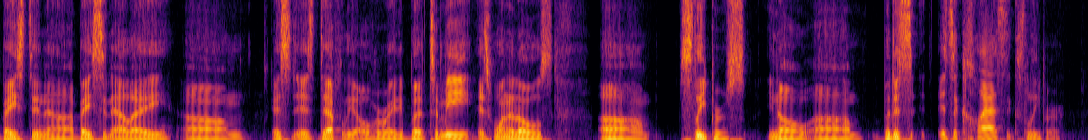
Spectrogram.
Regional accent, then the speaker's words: Oakland, California, United States; I grew up in the Bay Area. I grew up in Oakland, California

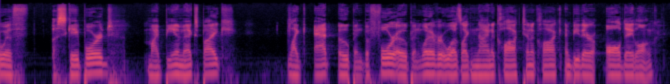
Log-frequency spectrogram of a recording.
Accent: Mooresville, North Carolina, United States; also born or lived in Pineville, North Carolina / Charlotte, North Carolina; I grew up in Mooresville

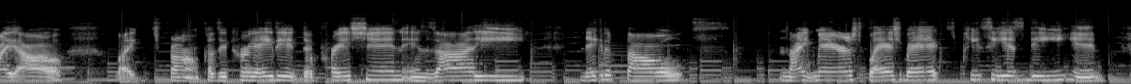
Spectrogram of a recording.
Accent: Grenada, Mississippi, United States; I'm from Grenada, Mississippi

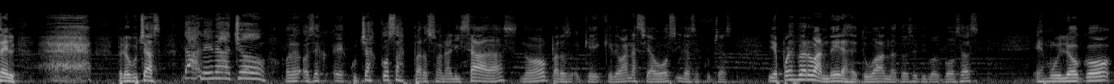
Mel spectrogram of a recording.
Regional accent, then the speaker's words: Uruguay; yo soy uruguayo, soy músico

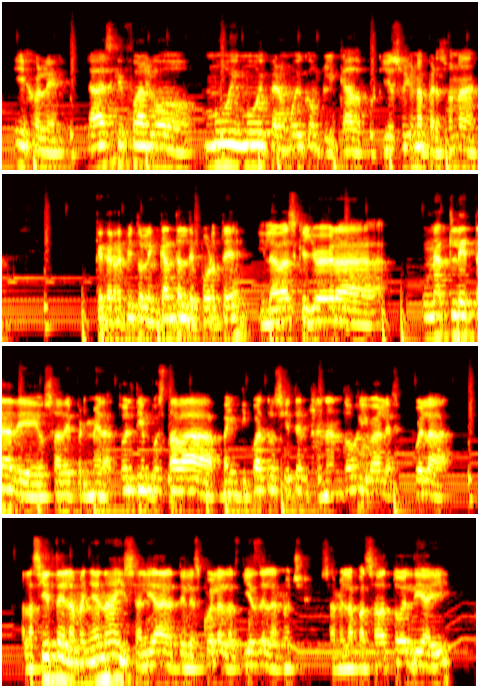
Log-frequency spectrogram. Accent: Monterrey, Nuevo León, Mexico; moved away; yo soy de Monterrey, yo nací en Monterrey, me mudo, me mudo para acá con mi familia

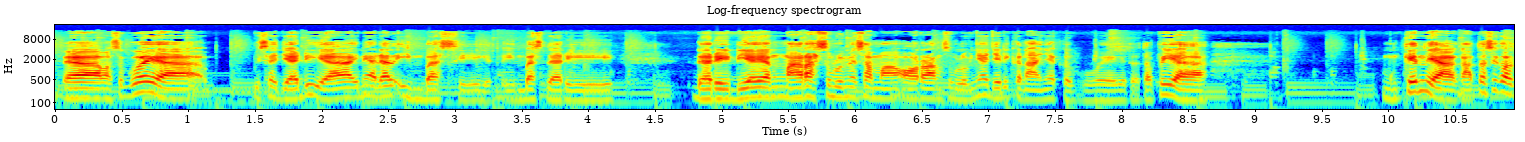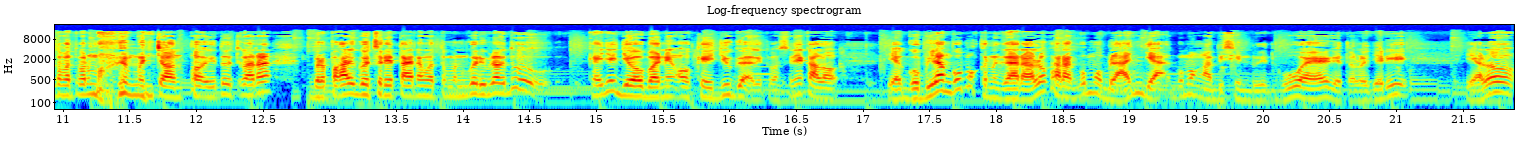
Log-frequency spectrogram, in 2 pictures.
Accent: Indonesia; tapi gue gue asli dari Indonesia

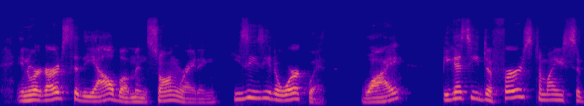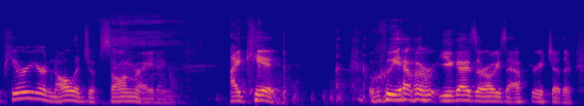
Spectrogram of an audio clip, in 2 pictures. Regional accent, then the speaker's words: Ottawa, Ontario, Canada; my hometown of Ottawa

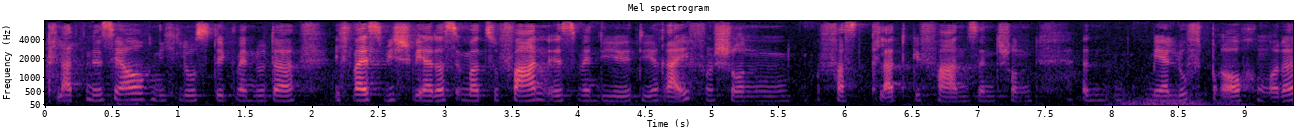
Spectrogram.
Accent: Vienna, Austria; now in Berlin, Germany; ich bin ja aus Wien

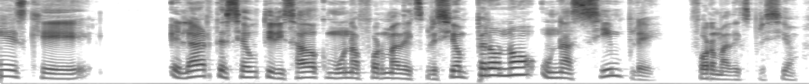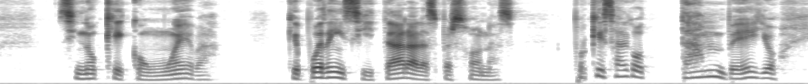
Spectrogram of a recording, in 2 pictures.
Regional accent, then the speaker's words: Ecuador; nosotros como ecuatorianos

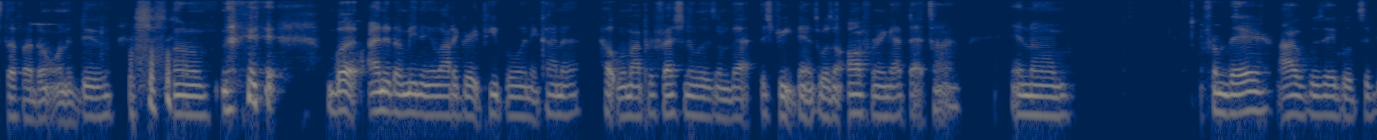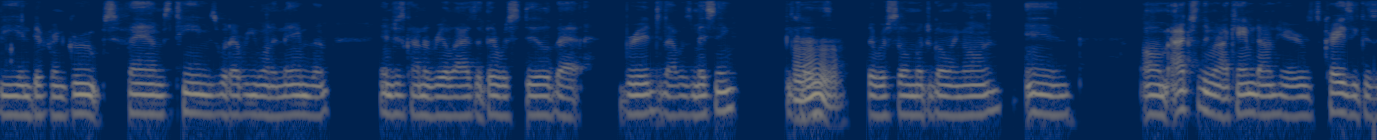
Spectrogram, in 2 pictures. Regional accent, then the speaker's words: Connecticut, United States; now in Charlotte, United States; where I'm from Connecticut

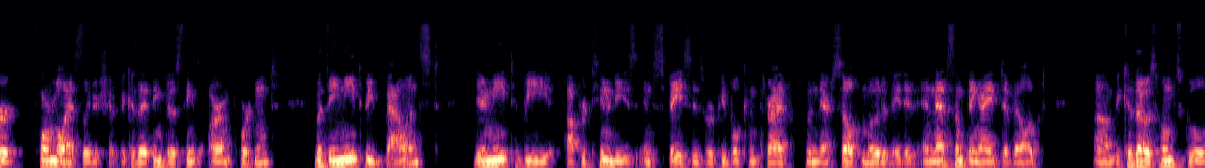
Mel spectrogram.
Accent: North Carolina, United States; I was born and raised in North Carolina

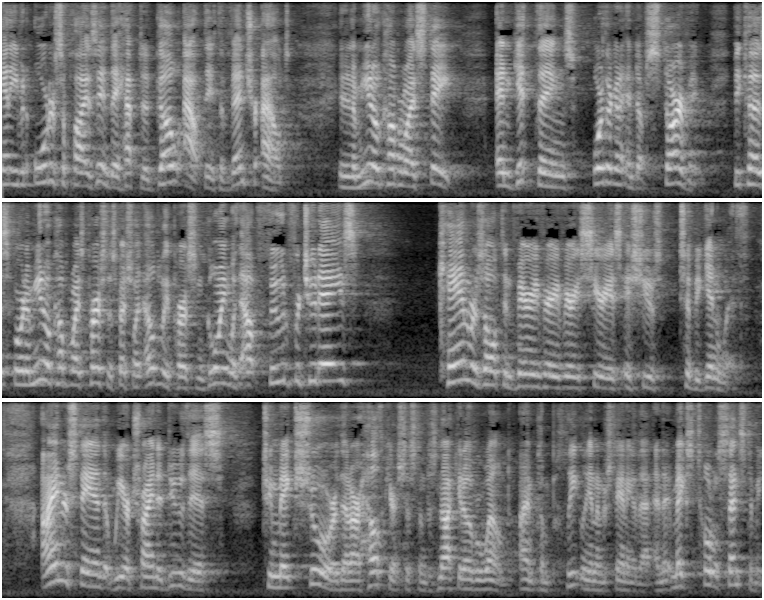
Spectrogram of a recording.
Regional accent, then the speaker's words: United States; I'm an American citizen

